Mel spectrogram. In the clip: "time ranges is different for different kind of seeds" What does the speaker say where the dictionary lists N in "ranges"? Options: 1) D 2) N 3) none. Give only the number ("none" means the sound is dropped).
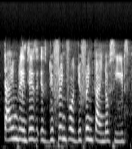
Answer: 2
